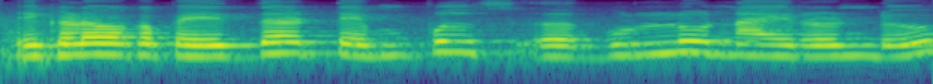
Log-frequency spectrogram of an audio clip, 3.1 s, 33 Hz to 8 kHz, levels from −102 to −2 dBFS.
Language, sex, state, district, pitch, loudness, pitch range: Telugu, female, Andhra Pradesh, Sri Satya Sai, 220 Hz, -17 LUFS, 210-250 Hz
